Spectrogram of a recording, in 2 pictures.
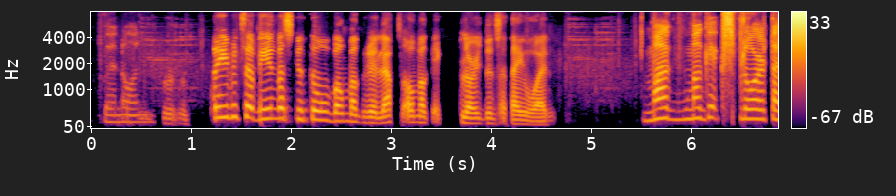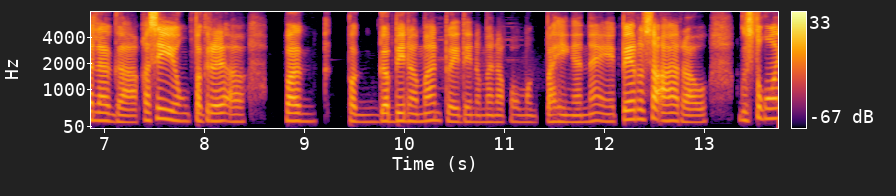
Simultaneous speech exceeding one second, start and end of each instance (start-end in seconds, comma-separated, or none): none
